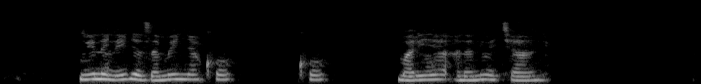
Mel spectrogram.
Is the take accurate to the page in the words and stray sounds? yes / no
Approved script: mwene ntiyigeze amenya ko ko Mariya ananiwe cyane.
yes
